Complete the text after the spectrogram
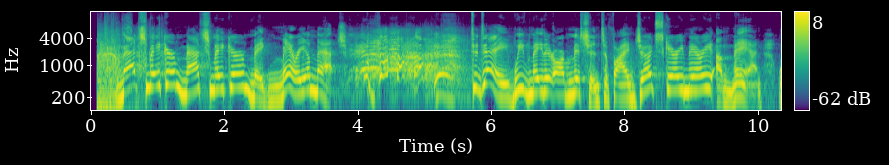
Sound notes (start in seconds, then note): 4.0 laughing; 4.2 cheering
